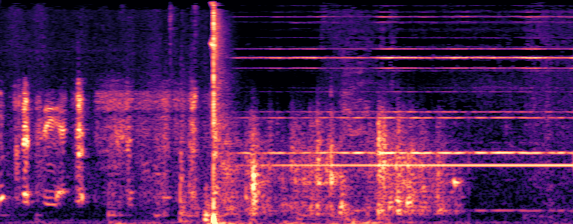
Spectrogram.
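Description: Rustling and knocking sounds come from close handling of a device.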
